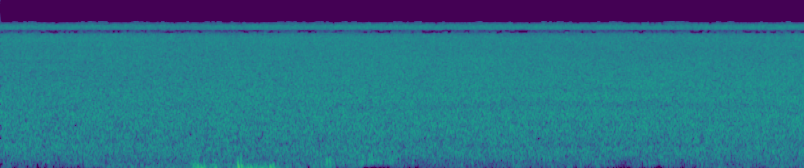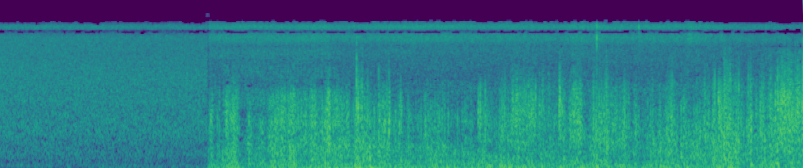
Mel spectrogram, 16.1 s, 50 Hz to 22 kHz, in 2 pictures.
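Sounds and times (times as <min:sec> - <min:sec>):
river rushing over rapids: 0:00.0 - 0:16.0
wind buffeting microphone: 0:01.9 - 0:03.8, 0:10.1 - 0:16.0.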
